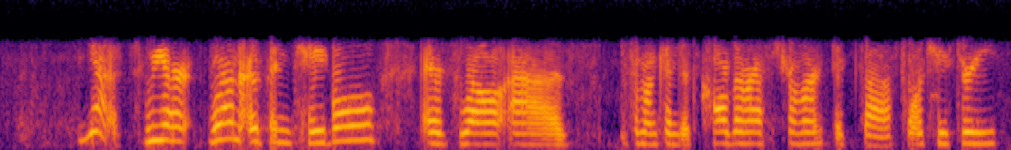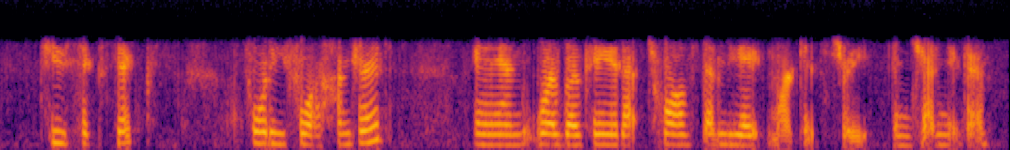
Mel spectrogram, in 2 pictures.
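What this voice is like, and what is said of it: Tennessee Southern accent. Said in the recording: “You do have an accent. You are Tennessee. ... I hear the accent there.”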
